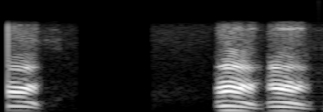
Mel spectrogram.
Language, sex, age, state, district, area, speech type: Malayalam, male, 60+, Kerala, Idukki, rural, conversation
